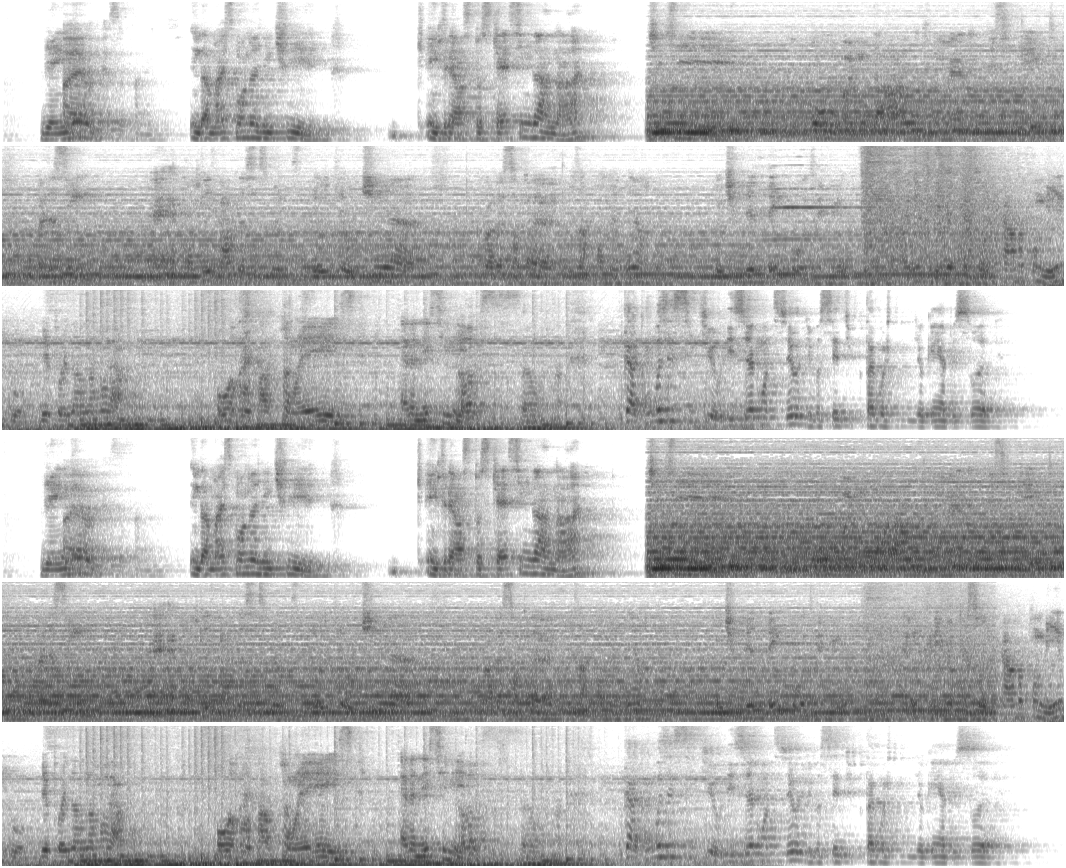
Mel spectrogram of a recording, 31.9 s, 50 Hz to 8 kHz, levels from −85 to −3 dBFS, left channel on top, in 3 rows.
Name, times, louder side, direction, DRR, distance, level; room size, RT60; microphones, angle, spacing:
voice 1, 0.4-1.0 1.9-3.4 3.9-4.0 4.2-5.8 6.5-7.4 7.9-11.5 12.1-15.1 15.4-17.3 17.7-19.2 19.6-22.6 23.4-24.9 25.2-26.0, right 1 dB, 45° right, 2 dB, 1.9 m, -34 dB
sound 1, 6.4-20.6, right 5 dB, 85° right, 0.5 m, -28 dB
sound 2, 9.7-28.9, left 2 dB, 50° left, 0.8 m, -40 dB
sound 3, 21.6-27.6, right 1 dB, 15° right, 0.5 m, -29 dB
voice 2, 23.6-24.2 25.8-26.1 26.4-27.1 27.5-31.1, left 3 dB, 80° left, 2 dB, 1.8 m, -38 dB
23.5 x 14.5 x 3.6 m, 1.1 s
head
